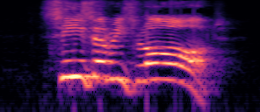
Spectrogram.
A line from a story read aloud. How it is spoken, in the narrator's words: they had to shout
